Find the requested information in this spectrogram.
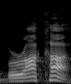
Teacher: The emphasis, the accent is on the last syllable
